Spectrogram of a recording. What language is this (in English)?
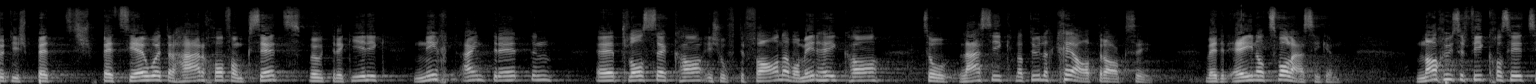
Swiss German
